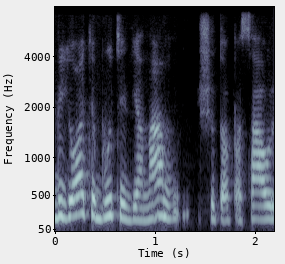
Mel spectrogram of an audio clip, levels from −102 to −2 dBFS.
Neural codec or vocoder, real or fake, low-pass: vocoder, 44.1 kHz, 128 mel bands every 256 samples, BigVGAN v2; fake; 7.2 kHz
